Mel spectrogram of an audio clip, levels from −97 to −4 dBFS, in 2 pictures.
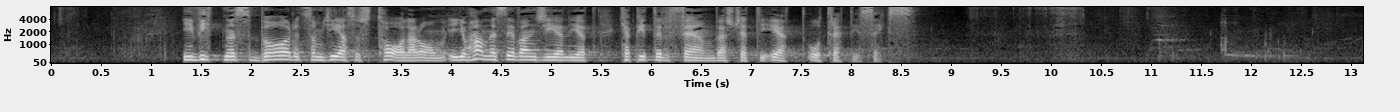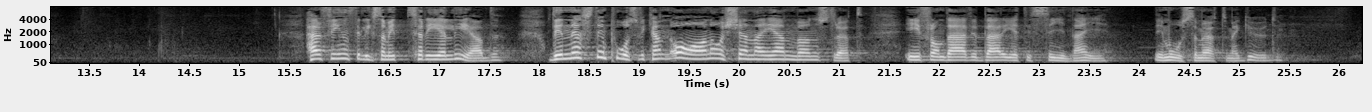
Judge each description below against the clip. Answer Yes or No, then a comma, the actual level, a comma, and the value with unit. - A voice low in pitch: No, medium, 175 Hz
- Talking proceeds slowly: Yes, slow, 105 wpm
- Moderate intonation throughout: No, wide, 5.9 semitones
